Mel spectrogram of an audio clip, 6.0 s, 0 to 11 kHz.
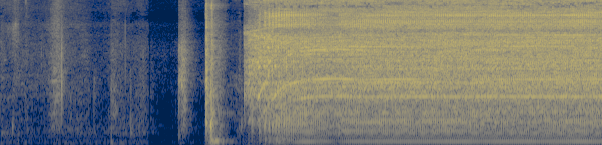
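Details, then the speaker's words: Metabo MHEV 5 BL brushless demolition hammer after new connecting rod and O-rings, chisel now locking: motor spins up to fast steady even hammering, starting a little weak until grease spreads, no grinding; working properly. "right wa till she warms up that's her running hammering locking the Chisel Hammer way starts off a little bit weak as they actually start running the begin with that'll keep getting stronger now the more that Hammer's run"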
